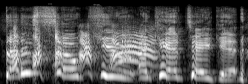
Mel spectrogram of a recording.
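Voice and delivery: high, loud delight through laughter; real helpless laughter; laughing hard. Real, not acted. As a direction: talk while cracking up. Cracking up at the voicemail.

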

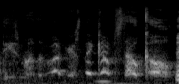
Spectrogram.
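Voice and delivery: very high, hushed comic inner voice; mock smug Jesus. Comic imagining Jesus's thoughts while walking on water, high mock-smug voice. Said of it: "I imagine he walked on water and was like".

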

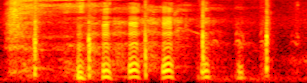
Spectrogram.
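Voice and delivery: high, rippling giggle; short burst of high laughter; light laugh. Real, not acted. Singer just done demonstrating her song, light laugh.

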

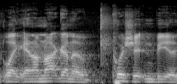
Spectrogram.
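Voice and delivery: usual speaking voice

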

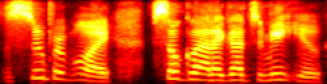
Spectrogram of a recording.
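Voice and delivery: lightly voiced starstruck girl. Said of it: "And she says".

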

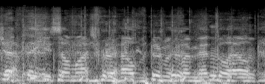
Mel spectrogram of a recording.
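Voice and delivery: loud high mocking caller voice; mocking impression. Rereading caller message, mocking.

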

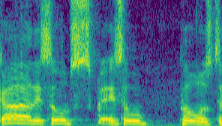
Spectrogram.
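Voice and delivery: high, slow, hammed-up dismay; mock dismayed pilot. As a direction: whine it like a baffled pilot. Mocking a pilot whose feed froze.

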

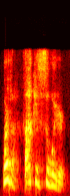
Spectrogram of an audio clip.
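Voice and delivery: high-pitched mock yell of an angry coach; put-on coach outburst; Coach Garrido. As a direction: imitate a coach calling out the culprit. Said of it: "He goes".

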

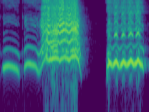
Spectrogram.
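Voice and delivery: very high rainforest monkey hoots; imitated monkey screams. Sleep sounds heard in bed, imitated monkey screams. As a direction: hoot and shriek like a monkey. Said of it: "screaming on this rainforest".

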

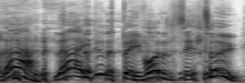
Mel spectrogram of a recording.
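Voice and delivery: high, laughing reply to her partner. Retold or imitated. Retelling, laughing at the mishap.

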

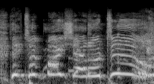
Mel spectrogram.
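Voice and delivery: high, slow wailing complaint with a mock sob; crying whine. Friend on acid wailing to the teller about his shadow, high slow mock sob. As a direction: whimper it like a tripping friend who lost his shadow.

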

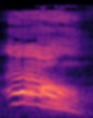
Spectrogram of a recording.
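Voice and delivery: short high yelp of pain, overdone; hammed-up ow of pain. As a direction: yelp "Ow!" like a ham actor. Actor repeats hammed pain cry.

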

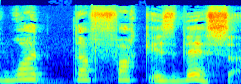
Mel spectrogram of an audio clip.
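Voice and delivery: high, slow, stunned outburst; retold shock. Reliving the car dying in traffic, high and slow. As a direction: stretch it out in disbelief.

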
